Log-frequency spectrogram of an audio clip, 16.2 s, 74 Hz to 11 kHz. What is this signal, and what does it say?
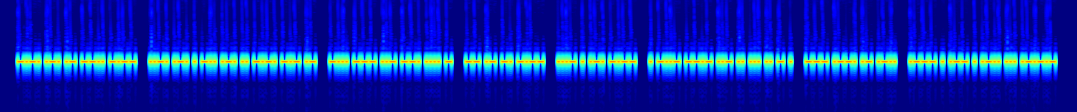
Morse code, heard as a keyed tone, about 37 wpm, 700 Hz. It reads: CRAZY FREDRICKA BOUGHT MANY VERY EXQUISITE OPAL JEWELS.
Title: Pangram Challenge v2 - 40wpm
